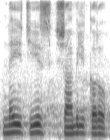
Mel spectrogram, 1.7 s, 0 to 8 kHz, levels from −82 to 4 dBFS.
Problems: constant background noise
